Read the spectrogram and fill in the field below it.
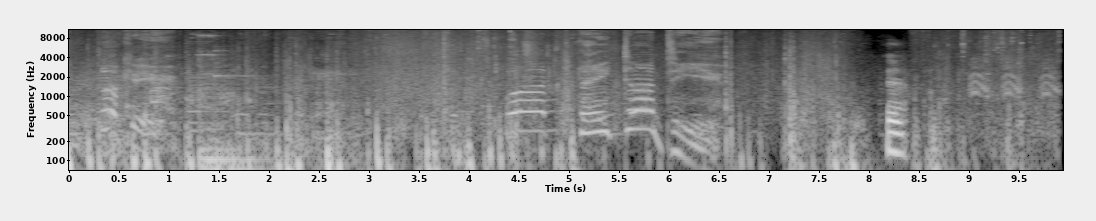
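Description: A horse's hooves clop on a dirt path.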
